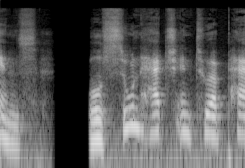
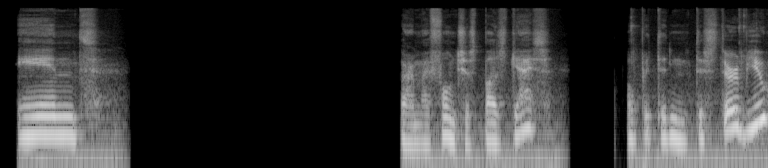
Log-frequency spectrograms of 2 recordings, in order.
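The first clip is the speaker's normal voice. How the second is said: hushed whisper. Apologizing to viewers that a phone just buzzed: whispering. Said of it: "Why am I whispering?".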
